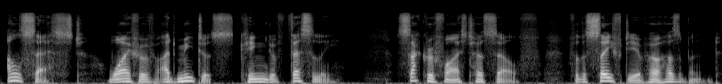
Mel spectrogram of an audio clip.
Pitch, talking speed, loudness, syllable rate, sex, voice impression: 120 Hz, 125 wpm, -21 LUFS, 4.6 syllables/s, male, very masculine, very adult-like, slightly thick, cool, slightly intellectual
